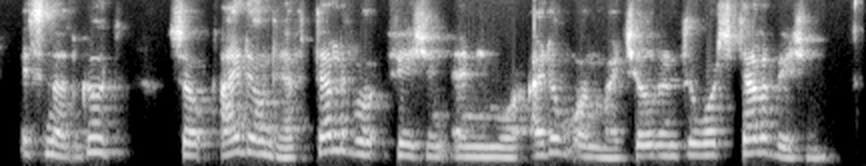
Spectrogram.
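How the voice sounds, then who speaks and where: A woman with a Dutch accent speaks at a fairly quick pace and medium pitch, with ordinary pitch variation. Her loudness stays very even. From Netherlands. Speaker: HR/PR coach and health podcaster. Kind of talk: panel discussion.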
